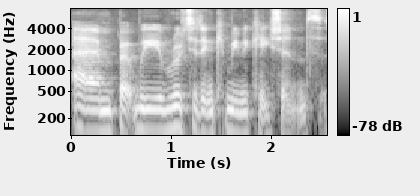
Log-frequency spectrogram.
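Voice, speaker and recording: With a South Wales Valleys accent, a woman speaks at a moderate pace and a very deep, low pitch on a very clean recording with a silent background. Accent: South Wales Valleys Welsh English. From Wales, the Welsh Valleys. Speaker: communications agency founder. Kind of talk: podcast interview. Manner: hesitant, many fillers.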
